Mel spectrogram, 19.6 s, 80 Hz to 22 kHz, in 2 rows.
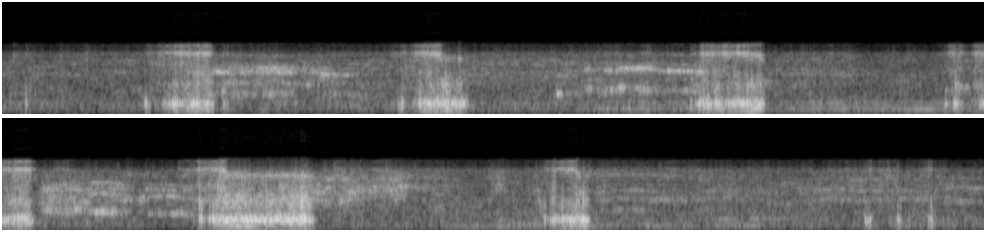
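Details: Snoring in a sleeping pit bull puppy: repeated rough snores at irregular intervals, about 20 a minute, over a quiet background.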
